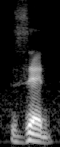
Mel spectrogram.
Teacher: when I'm saying Z it should not be quiet there has to be some vibration some movement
